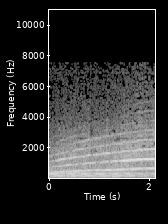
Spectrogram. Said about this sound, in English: Those interstate truckers will give you a clear road after them. They're the best drivers in the country. Come on, hit your siren.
